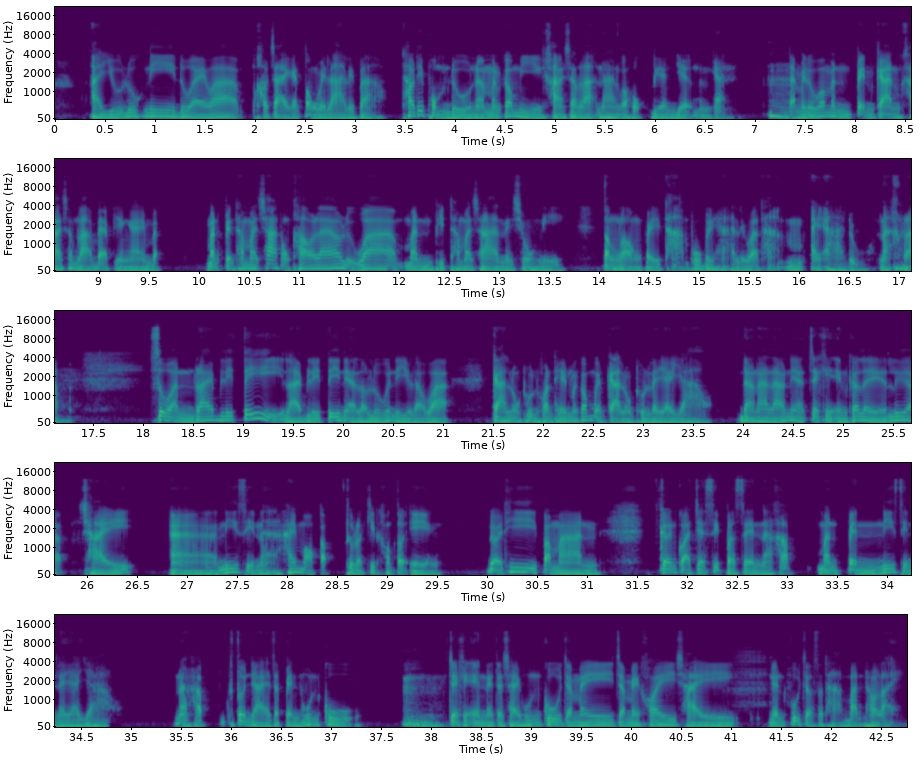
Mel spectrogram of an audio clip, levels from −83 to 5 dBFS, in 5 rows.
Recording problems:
squashed, flat; somewhat

